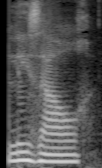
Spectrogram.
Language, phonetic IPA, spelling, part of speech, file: French, [le.zɑɔ̯ʁ], lézard, noun, Qc-lézard.ogg
- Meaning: lizard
